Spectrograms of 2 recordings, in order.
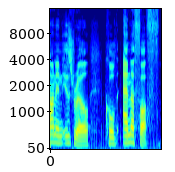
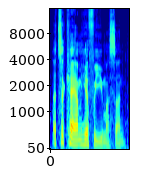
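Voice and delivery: tender reassurance; 5 semitones lower than usual. Pretend. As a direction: hold him close with your voice. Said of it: "the Father coming around and just saying".

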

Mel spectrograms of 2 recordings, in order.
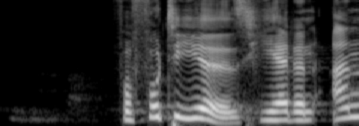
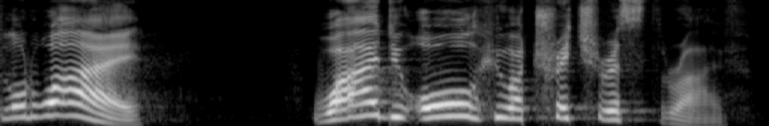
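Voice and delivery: slow, higher pleading read; a touch of dramatic lament; scripture reading; 4 semitones higher, much slower than usual. Acted. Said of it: "I want to read this to you".

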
